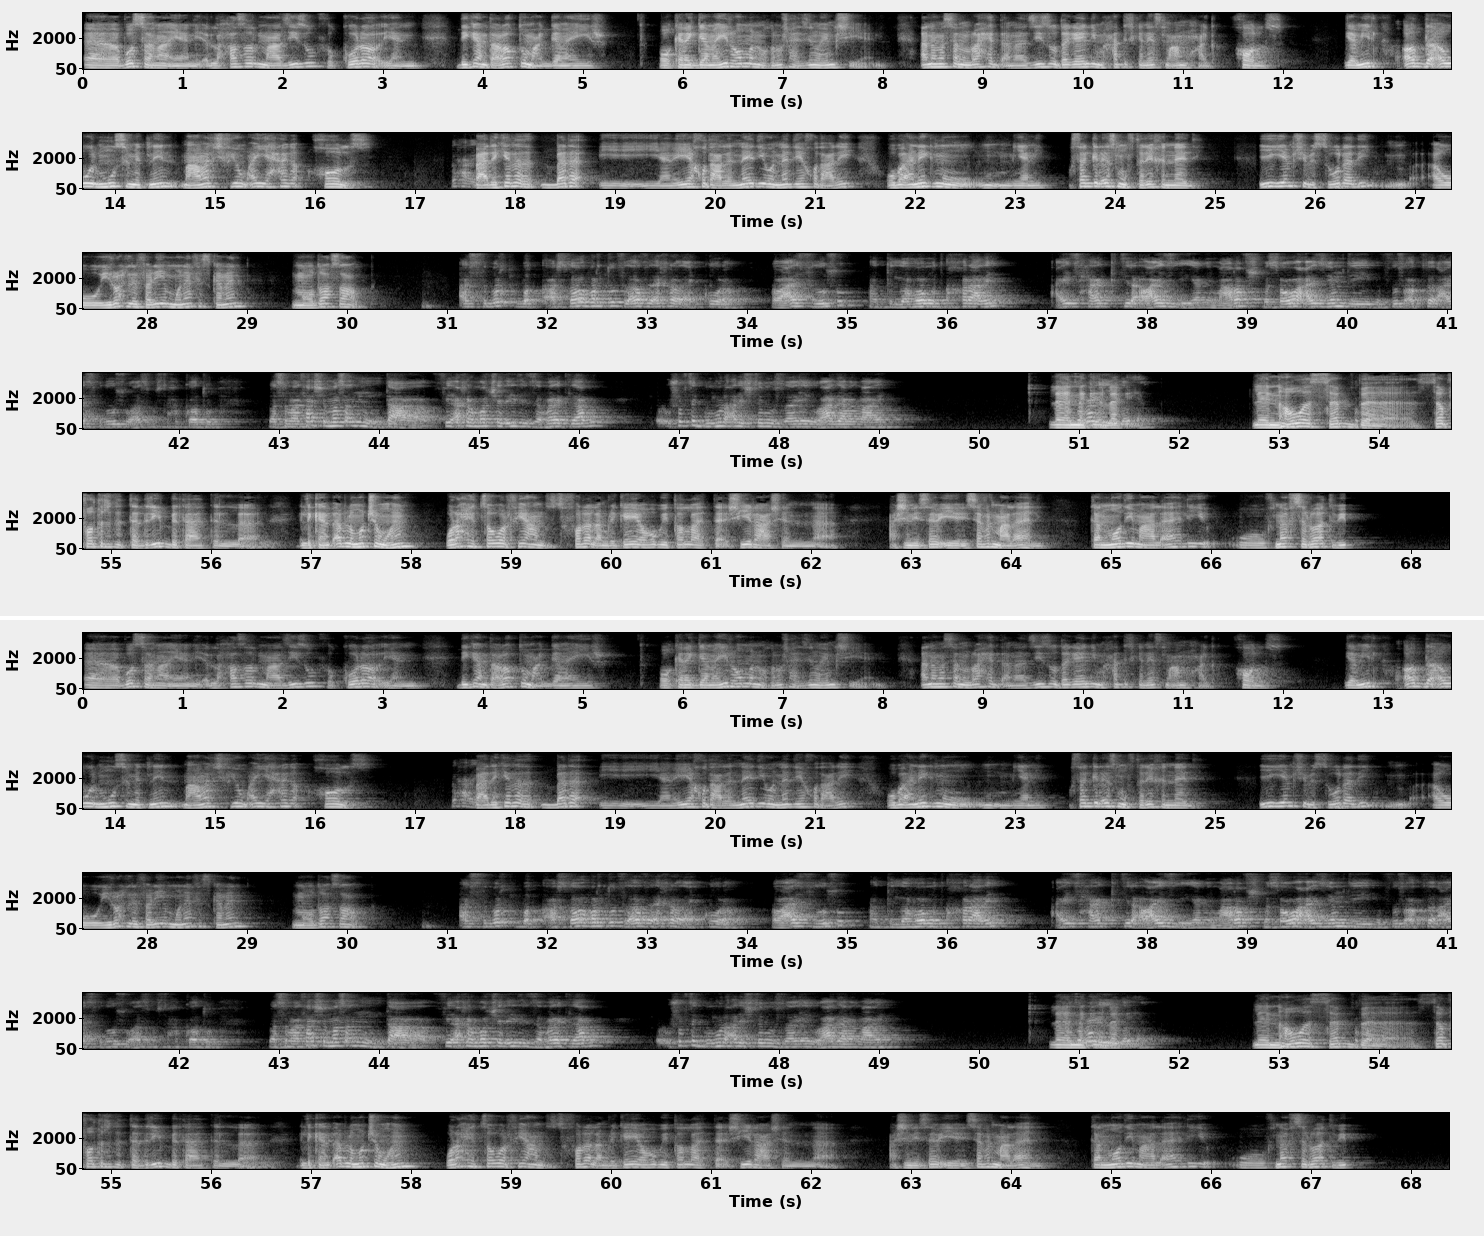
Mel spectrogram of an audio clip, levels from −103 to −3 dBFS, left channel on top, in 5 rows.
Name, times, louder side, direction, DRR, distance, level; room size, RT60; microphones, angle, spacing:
voice 1, 0.0-5.2 5.8-8.0 8.4-12.0 12.6-16.5 17.6-24.8 25.4-29.0 29.4-30.2 50.7-51.4 52.7-58.1 58.4-62.3 62.8-64.3 64.8-67.3, left 5 dB, 55° left, 0.3 m, -25 dB
voice 2, 17.4-17.7 31.1-33.9 34.2-36.6 37.1-42.4 42.9-46.2 46.8-49.1 50.9-51.7 53.8-54.0 56.2-56.4, left 1 dB, 70° left, 2.1 m, -32 dB
11.5 x 4.4 x 8.1 m
head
